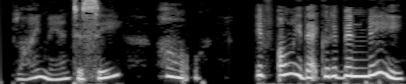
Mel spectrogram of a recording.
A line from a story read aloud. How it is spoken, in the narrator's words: Bartimaeus probably sighed with longing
